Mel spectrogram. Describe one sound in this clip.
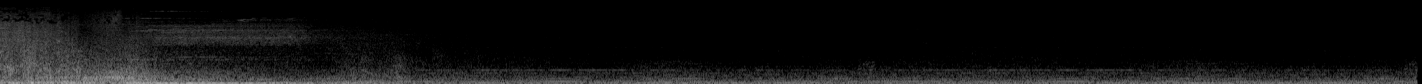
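A triumphant game fanfare swells loudly, then fades into soft low music.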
